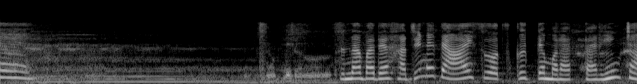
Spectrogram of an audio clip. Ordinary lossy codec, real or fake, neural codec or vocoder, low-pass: none; fake; codec, 16 kHz, 4 kbps, FunCodec, trained on LibriTTS, 50 frames a second; 7.2 kHz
